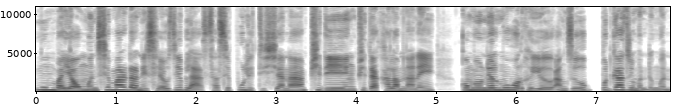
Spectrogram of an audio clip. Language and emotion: Bodo, disgusted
